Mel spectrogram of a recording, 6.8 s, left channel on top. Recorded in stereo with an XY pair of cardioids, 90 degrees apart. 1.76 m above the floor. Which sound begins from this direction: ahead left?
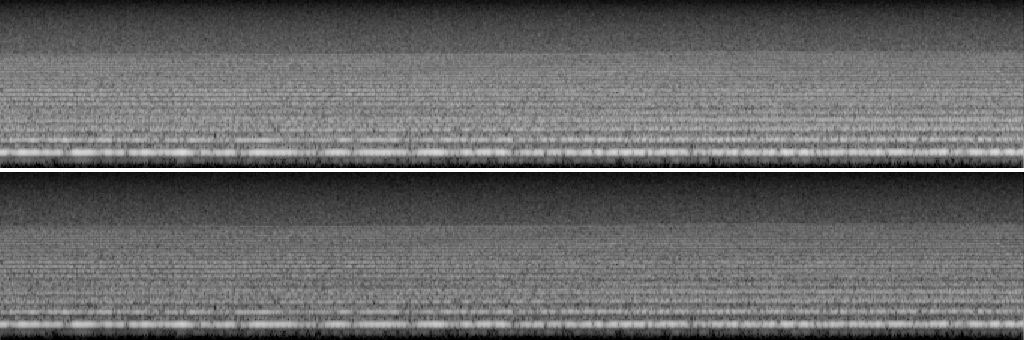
A drone, at 0.0 s.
